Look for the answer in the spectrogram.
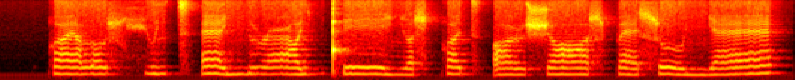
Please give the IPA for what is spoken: qʷ æ lˠ o ɬ ç u lʲ t͡sʼ æ ɲ u ɭ ʕ ɒ lʲ ǃʼ eː ʎ ɒ ɬ qʷ i t͡sʼ ɒː ɭ ʃ ɒː ɬ p æ ɬ o ɲ æ

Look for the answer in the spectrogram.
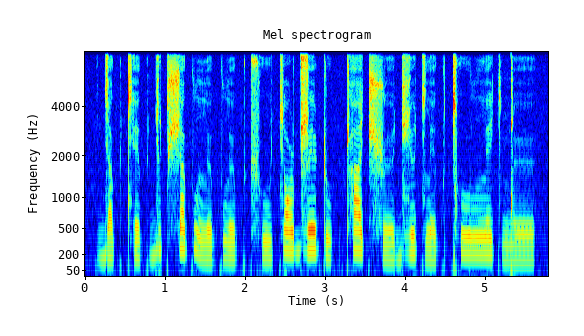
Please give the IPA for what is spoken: ɟ a˩ kʷ cʰ e˩ kʷ ɟ ʊ˥ c ʃ a˥ kʷ lː ø˩ kʷ l ø˩ kʷ ʈ͡ʂʰ u˩ c ɔ˥ ɖ͡ʐ e˥ ʈ u˩ kʷ ʈʰ a˥ c ʂ ø˩ d͡ʑ ø˥ c l e˩ kʷ ǀʰ u˥ lː e˥ c ŋ͡ǃ ø˩

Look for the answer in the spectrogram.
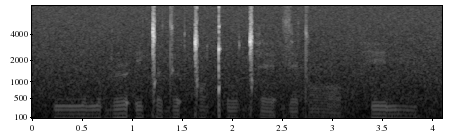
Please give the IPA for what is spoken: nː o n o b ə˞ ʔ e ǀ ə d ə ʔ ǀ ɔ ǃʰ o ǀʰ ɛ ʔ z ɛ d ɔ | h e m y

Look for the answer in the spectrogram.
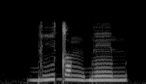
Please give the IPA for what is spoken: b i d ɔ ŋ b ẽ m

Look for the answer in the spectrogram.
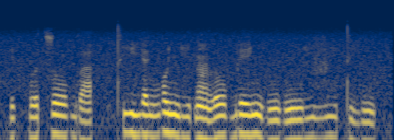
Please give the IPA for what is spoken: ɪ˨ k͡p ʊ˨˦ t͡s oː˦ ɡʷ a˨ | tʰ i˦ j ɛ˦ ŋ ɔ˦ ɲ iː˨ ɗ ã˨ l oː˦ b eː˦ ɲ ʊ˨ ŋ ɪ˨˦ ŋ ɲ i˦ v i˦ t i˨ ŋ

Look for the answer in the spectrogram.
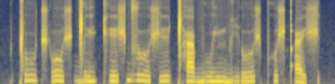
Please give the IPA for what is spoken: ǁ u t͡ʃʼ oː ʃ ɡ͡ǁ e j kʰ e ʃ d͡z ʊː ʃ ɪː ǁʰ a b u j m b i ɾ ʊː ʃ pʰ ʊ ʃ qʼ e ʃ

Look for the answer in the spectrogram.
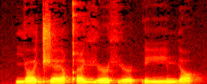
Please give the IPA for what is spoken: j ʌ d͡ʒ ɛː qʼ i vʲ ə˞ fʲ ə˞ | ɾ iː mʲ ɑ

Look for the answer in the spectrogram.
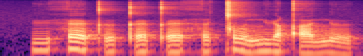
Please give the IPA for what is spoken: ʉ h œ kʼ ɵ kʼ œ kʼ œ h ə ǀ ʊ n ʉ qʼ œ n ɵ

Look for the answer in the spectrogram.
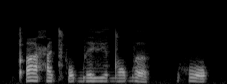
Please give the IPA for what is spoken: qʼ e ħ e t͡sʼ o b e vʲ ɜ d ɔ b ɜ | x o

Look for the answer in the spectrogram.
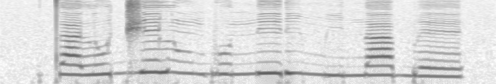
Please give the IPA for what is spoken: t a˨ l o˨˦ d͡ʒ ɛ˦ l ũ˧ b o˧ n e˦ ɾ i˦˨ m i˨ n a˧ b ɛ˨

